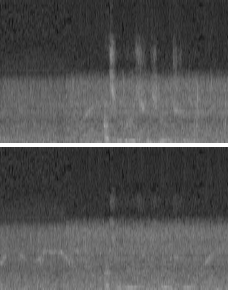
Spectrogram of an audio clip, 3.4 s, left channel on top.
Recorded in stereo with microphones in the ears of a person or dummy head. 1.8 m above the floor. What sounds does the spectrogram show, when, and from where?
1.6 s a woman speaking: 70° left (ahead or behind), 1.7 m; by 3.1 s 85° left, 4 m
